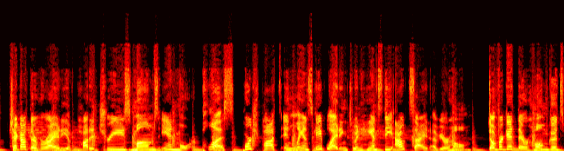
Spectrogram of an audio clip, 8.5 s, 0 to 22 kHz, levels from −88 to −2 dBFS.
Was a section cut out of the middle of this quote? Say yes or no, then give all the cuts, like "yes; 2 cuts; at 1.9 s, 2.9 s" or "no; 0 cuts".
no; 0 cuts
